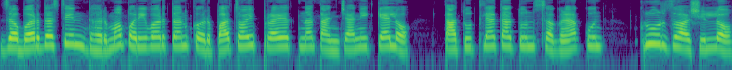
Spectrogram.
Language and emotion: Goan Konkani, neutral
